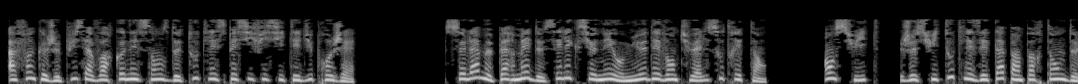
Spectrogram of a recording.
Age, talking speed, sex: 20-39, 160 wpm, female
